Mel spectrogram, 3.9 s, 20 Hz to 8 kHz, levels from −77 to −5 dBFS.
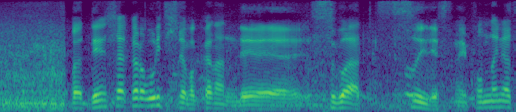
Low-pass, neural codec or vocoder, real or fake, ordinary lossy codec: none; codec, 16 kHz, 6 kbps, DAC; fake; none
